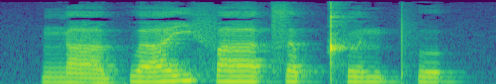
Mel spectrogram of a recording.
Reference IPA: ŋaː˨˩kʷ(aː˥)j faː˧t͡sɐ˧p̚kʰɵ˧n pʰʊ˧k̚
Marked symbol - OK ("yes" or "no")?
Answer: no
